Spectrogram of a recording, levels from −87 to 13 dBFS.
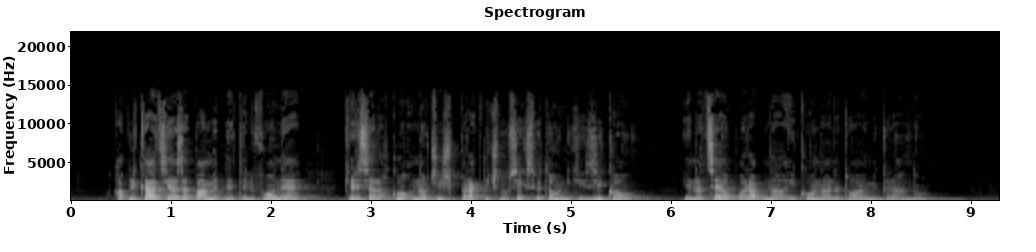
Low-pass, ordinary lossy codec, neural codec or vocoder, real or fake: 14.4 kHz; MP3, 64 kbps; none; real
